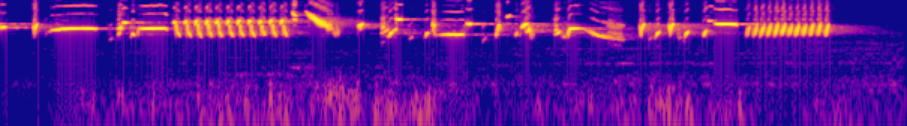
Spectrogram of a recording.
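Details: European goldfinch in full song: high whistled notes, rapid rattling trills, slurred chirps and twitters mixed in a varied, energetic flow, with two dense buzzy trill passages.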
